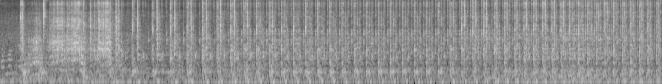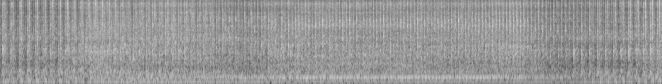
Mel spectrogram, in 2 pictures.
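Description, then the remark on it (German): An engine cranks and catches, then settles into a steady, rapid idle with a dense, even pulse that stays loud throughout. A low hum holds briefly near the end. “Können wir mal hören, wie er klingt?”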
